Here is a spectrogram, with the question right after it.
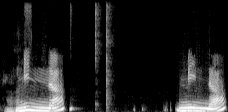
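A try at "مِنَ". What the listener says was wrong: Non, là, tu as mis tu as mis une shaed sur le noun là.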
